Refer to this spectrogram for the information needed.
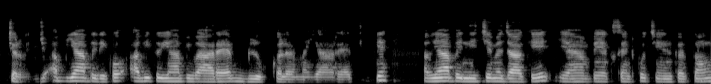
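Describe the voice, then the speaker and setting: A man with a medium-pitched voice teaches a screen-recorded computer lesson on a dry, slightly dull lo-fi mic with no echo. He says "ठीक है" after nearly every point and draws attention to things on screen with "ये देखो".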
